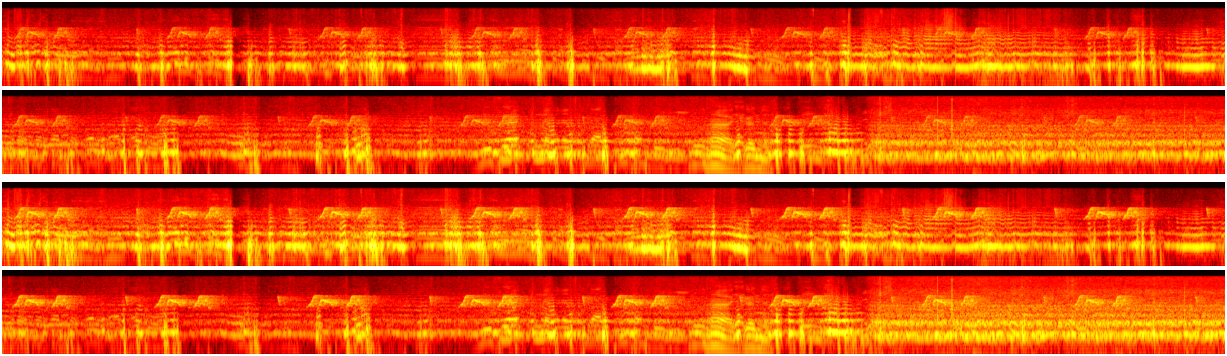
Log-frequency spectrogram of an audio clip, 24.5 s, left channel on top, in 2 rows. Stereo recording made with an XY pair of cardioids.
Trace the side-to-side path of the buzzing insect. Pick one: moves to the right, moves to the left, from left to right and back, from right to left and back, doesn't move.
from right to left and back.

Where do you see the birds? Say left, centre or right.
right.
